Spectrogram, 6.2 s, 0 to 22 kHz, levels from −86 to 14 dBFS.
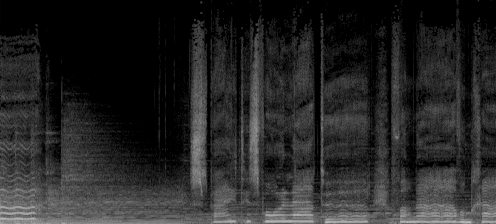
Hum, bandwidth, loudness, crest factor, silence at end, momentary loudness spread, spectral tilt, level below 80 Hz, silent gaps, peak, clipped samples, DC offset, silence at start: none; over 20 kHz; -23 LUFS; 14 dB; 0 s; 15 LU; -4.5 dB/octave; -40 dBFS; none; -8 dBFS; under 0.1%; under 0.1%; 0 s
